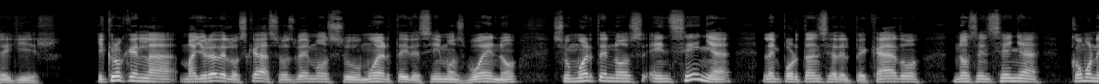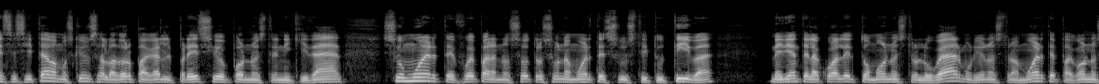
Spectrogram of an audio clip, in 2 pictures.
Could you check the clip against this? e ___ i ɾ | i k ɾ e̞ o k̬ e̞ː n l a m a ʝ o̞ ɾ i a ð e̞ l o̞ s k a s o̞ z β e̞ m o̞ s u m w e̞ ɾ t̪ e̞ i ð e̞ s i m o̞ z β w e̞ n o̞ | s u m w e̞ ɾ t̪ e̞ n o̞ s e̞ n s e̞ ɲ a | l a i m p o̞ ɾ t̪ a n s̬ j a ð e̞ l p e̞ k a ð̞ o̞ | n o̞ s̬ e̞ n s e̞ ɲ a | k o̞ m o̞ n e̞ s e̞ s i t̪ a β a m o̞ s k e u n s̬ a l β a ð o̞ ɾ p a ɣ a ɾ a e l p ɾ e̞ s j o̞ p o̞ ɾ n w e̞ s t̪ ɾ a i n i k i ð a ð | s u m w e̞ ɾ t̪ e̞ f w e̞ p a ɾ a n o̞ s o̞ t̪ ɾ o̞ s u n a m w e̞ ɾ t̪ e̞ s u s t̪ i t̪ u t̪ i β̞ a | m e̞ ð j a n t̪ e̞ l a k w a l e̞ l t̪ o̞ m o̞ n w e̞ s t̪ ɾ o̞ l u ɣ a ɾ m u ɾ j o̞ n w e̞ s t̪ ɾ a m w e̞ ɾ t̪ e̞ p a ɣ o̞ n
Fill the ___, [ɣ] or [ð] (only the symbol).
ɣ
